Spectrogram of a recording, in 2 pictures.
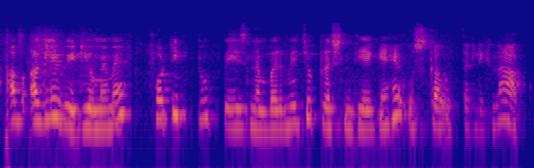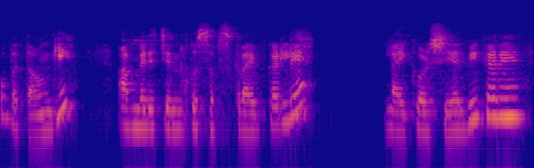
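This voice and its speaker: A woman's voice: medium pitch, expressive, normal speed. A woman teaching a children's lesson, speaking patiently and explaining step by step with questions to her pupils. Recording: slightly dull lo-fi recording.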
